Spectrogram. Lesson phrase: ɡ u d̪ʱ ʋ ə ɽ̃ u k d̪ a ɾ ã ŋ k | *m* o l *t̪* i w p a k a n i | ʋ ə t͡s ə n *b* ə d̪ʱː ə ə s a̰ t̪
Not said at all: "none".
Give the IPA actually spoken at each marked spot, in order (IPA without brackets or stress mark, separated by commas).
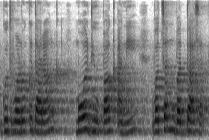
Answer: m, d̪, b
